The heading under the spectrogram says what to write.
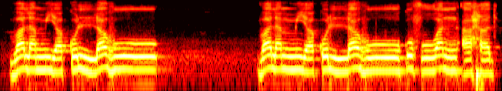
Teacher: یہاں یکن نہیں پڑھیں گے بلکہ کاف کو سیدھا لام کے ساتھ ملانا ہے، نون کی آواز بالکل نہیں آئے گی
